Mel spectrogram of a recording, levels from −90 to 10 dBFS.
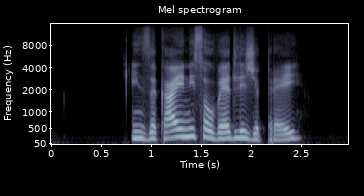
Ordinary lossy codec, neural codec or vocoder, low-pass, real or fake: none; autoencoder, 48 kHz, 32 numbers a frame, DAC-VAE, trained on Japanese speech; 14.4 kHz; fake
